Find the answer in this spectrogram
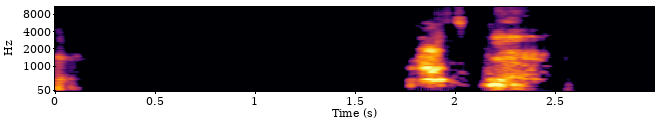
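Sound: sneeze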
